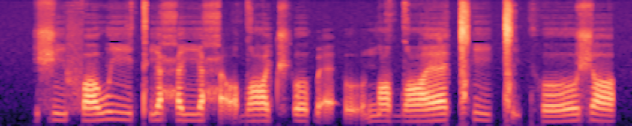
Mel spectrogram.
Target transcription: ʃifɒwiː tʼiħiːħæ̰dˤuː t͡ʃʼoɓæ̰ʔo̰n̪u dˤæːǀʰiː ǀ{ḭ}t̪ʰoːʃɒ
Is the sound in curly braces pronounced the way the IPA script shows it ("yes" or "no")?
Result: yes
